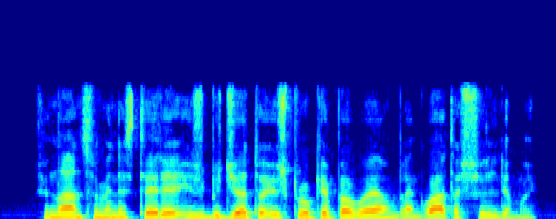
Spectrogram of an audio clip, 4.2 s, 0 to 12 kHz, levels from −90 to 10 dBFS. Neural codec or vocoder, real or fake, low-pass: codec, 16 kHz, 4 kbps, FunCodec, trained on LibriTTS, 50 frames a second; fake; 7.2 kHz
